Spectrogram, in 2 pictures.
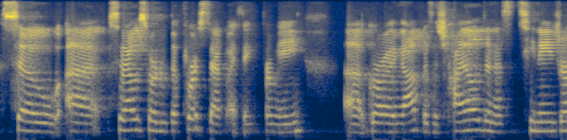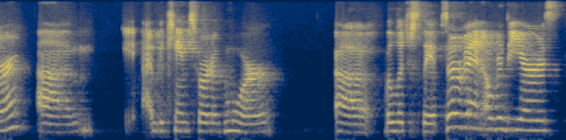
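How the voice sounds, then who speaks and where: A woman guest in her thirties, from New Jersey, talks through her answers in a relaxed interview. Her pitch sits mid-range for a woman, and she thinks aloud with frequent fillers and self-corrections. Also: normal speed, rough recording. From New Jersey, USA. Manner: thoughtful, many fillers and restarts.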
